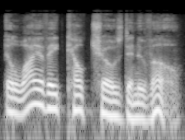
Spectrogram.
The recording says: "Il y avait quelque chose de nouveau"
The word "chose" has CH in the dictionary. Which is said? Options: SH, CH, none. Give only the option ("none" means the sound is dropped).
CH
